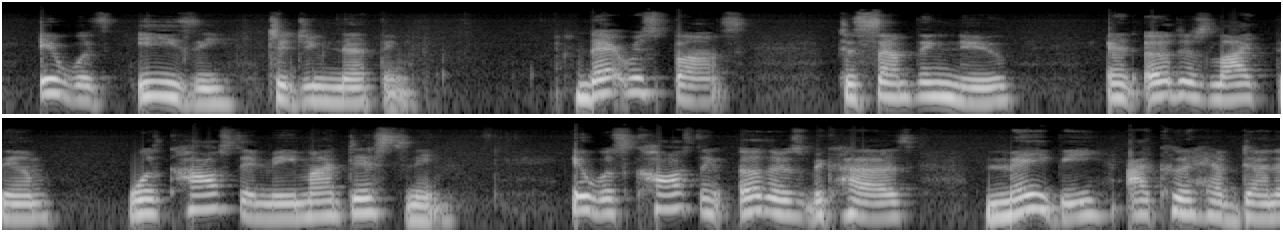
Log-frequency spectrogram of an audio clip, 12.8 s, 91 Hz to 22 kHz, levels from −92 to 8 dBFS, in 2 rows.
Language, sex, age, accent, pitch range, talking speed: English, female, 30-49, American, 170-215 Hz, 140 wpm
